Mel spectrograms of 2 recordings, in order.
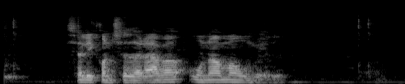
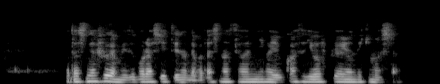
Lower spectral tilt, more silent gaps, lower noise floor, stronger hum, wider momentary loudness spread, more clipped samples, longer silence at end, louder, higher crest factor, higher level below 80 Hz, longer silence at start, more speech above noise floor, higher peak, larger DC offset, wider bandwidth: second, -5 dB/octave vs -7 dB/octave; neither; first, -64 dBFS vs -60 dBFS; neither; first, 16 LU vs 8 LU; neither; first, 1.2 s vs 0.45 s; about the same, -27 LUFS vs -26 LUFS; about the same, 22 dB vs 18 dB; about the same, -56 dBFS vs -60 dBFS; second, 0.05 s vs 0.65 s; about the same, 37 dB vs 34 dB; first, -6 dBFS vs -10 dBFS; neither; first, 10.5 kHz vs 7.4 kHz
